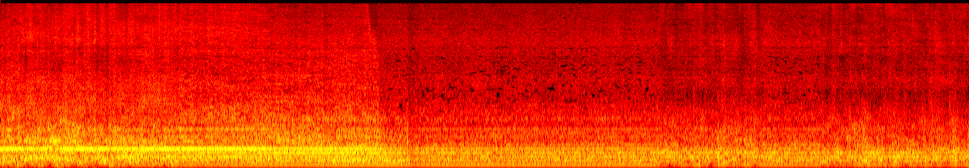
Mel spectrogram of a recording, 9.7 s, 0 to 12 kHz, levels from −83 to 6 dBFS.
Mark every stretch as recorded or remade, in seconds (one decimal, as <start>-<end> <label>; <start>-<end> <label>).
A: 0.0-1.8 remade; 1.8-6.6 recorded; 6.6-7.6 remade; 7.6-8.2 recorded; 8.2-9.7 remade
